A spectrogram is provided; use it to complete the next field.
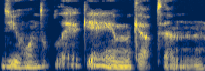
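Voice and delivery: soft, close, purring half-whisper. Tabby, sitting on the captain's lap, speaks into his ear: Tabby's purring half-whisper. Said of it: "she whispers purrs into his ear".

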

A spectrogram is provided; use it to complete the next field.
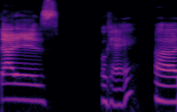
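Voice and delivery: slow, drawn-out sarcastic "okay".

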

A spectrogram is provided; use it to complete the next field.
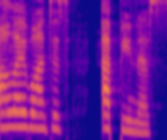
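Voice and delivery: put-on French accent, happiness without h. Quoting a woman who has a French accent: French accent, dropped h. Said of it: "She has a French accent and she's like".

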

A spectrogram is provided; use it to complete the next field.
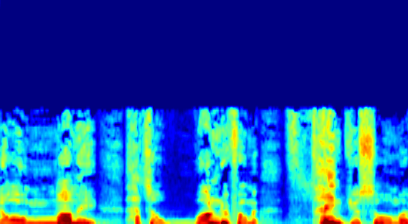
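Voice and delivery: put-on high, squealing with childlike delight. Speaker picturing the Lord as a child thanking his mother for a meal, mock squealing with delight. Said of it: "squealing with delight".

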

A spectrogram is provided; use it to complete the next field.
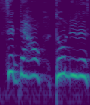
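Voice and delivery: very high, barking, scolding yell, acted out. Mocking a woman who used to yell at her and her sister, imitating her yelling. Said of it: "she'd be like yelling at us".

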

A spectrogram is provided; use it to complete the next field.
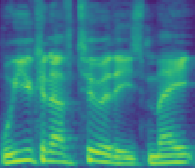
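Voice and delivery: acted loud, booming voice. Retelling Barclay's reaction to being made a coffee: imitating Barclay talking loudly. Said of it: "Barclay really loudly went".

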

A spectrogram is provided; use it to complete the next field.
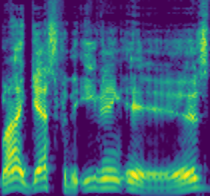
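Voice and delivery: put-on professional radio voice, slow and drawn out. Introducing the evening's guest, the host switches to his professional radio voice. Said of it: "that's my radio voice, everybody".

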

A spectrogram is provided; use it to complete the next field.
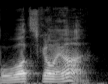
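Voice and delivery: ordinary talk, nothing marked

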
